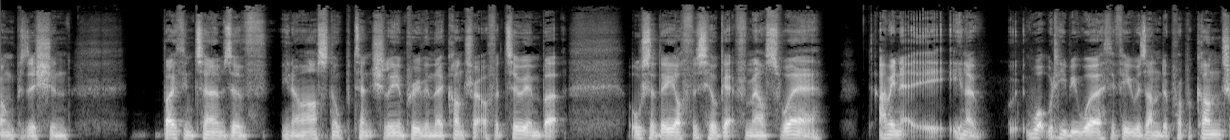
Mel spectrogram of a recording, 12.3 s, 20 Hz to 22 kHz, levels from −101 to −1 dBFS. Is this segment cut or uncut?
uncut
